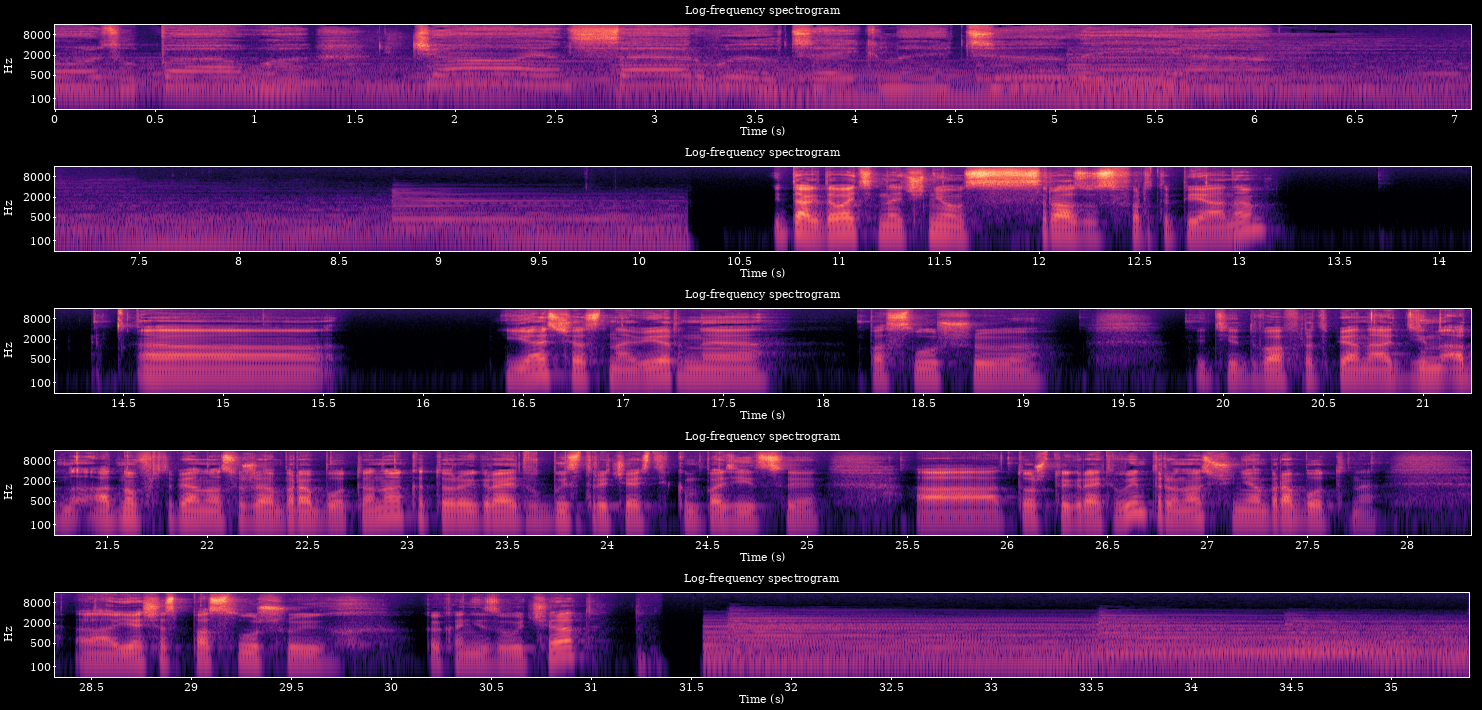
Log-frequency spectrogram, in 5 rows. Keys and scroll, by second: 9.9 space, 31.2 space.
